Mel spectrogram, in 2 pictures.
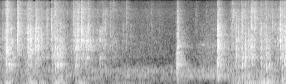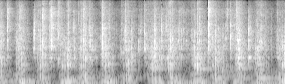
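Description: A solid yellow bar of soap is scraped repeatedly across a stainless steel box grater over a black bowl of shavings in fast grating strokes. Dense, raspy scratching bursts carry bright high-end hiss and low thumps. A brief quieter lull comes before the rapid strokes resume and continue steadily to the end.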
